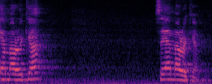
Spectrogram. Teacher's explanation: say america say america the first the first and last sounds the pronunciation of the first and last sound is like that of the schwa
